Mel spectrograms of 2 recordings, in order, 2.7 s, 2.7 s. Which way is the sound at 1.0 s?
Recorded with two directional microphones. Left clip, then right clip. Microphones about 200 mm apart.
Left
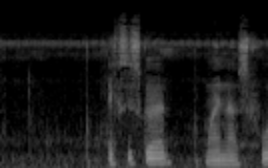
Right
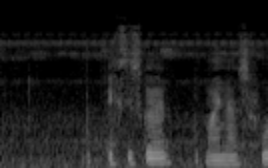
55° left (ahead or behind).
